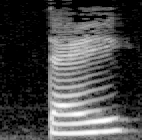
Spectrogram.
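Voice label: "dei" second tone, Mandarin Chinese pinyin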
